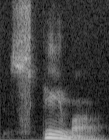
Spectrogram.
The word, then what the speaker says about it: schema: Be not conformed is the Greek word schema, S-C-H-E-M-A, long E.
